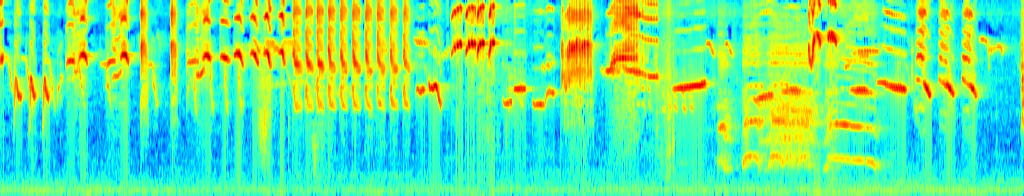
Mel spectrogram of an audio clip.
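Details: Sunda whistling thrush rolling out continuous song to provoke other birds, a long fast train of repeated high notes followed by scratchy buzzes, clear whistles and a harsh, broad rasping burst.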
